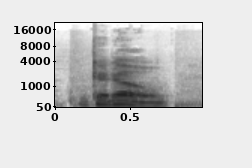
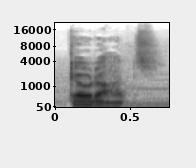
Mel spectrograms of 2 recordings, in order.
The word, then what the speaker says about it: Godot: For those of you who don't know, there is a game engine called Godot, or Godot, which is not the correct pronunciation, but it's kind of more intuitive to say.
